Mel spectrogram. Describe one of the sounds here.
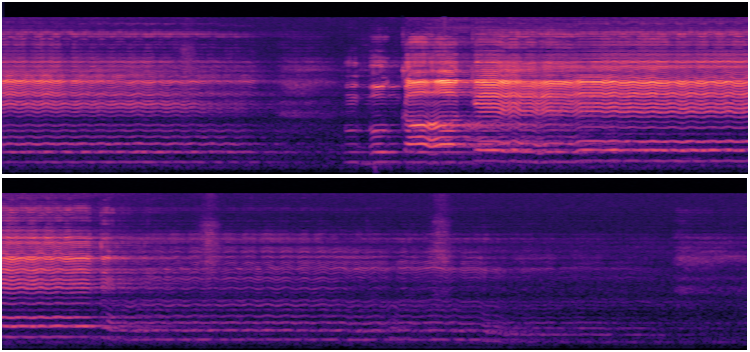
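A man chants in long, held, melodic tones through a microphone.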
